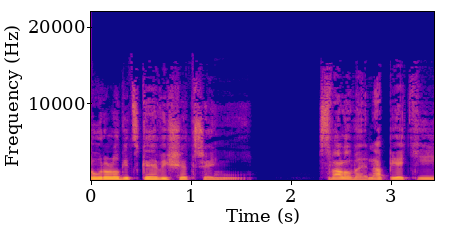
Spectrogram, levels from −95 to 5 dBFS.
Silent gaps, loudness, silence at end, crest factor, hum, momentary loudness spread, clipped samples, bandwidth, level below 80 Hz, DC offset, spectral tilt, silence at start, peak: 1.69-1.81 s, 2.23-2.27 s; -22 LUFS; 0 s; 18 dB; none; 13 LU; under 0.1%; 14.5 kHz; -54 dBFS; under 0.1%; -6 dB/octave; 0 s; -2 dBFS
